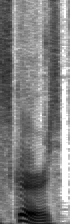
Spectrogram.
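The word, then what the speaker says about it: scarce: did he know that the correct way of pronouncing it is skurs just like how you pronounce scares the letter u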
